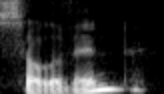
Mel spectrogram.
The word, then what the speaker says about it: Sylvian: Okay, there's the part of the transcript where we learn that James middle name looks like Sylvian but is pronounced Sullivan.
